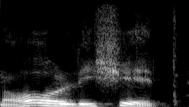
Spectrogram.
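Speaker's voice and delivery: ordinary talk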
